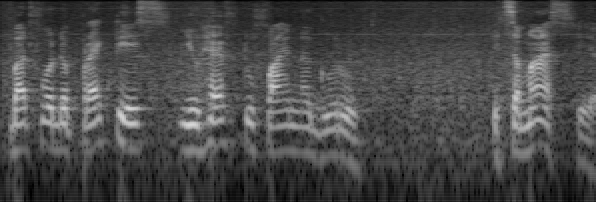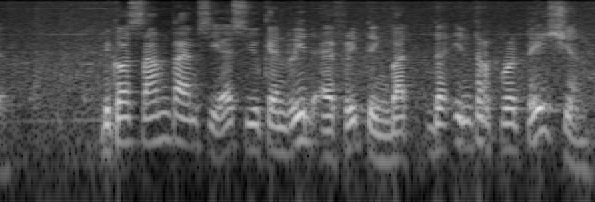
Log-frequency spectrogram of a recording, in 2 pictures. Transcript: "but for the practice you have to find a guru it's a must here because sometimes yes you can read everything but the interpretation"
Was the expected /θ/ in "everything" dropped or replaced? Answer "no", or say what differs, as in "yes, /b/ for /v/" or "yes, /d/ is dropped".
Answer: yes, /t/ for /θ/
